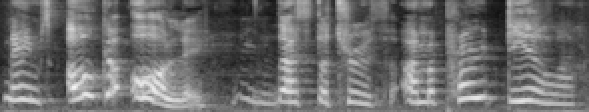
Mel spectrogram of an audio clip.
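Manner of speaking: put-on half-formed Russian accent, still finding it; first try Russian accent. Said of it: "I need to get into the Russian voice again".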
